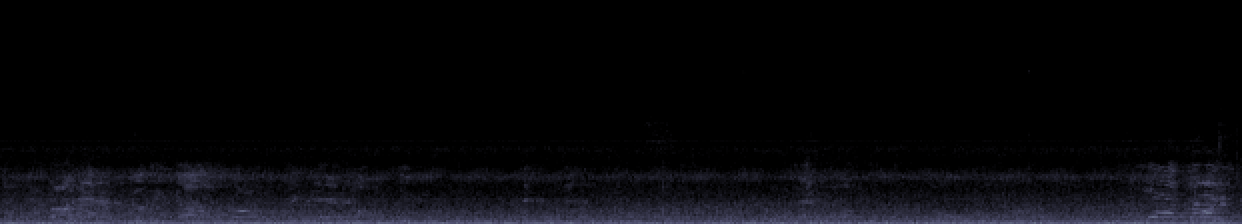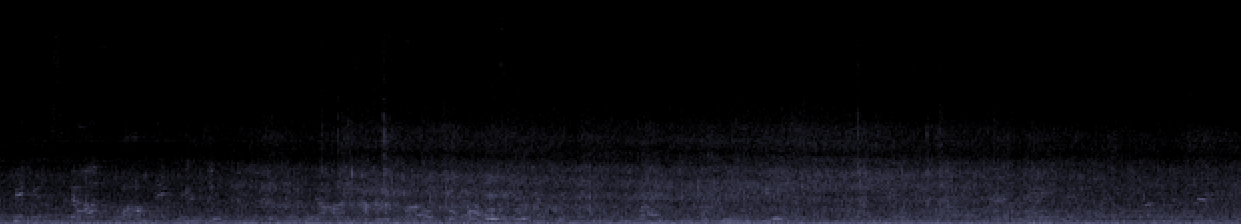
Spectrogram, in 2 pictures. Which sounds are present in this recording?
person or small group talking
